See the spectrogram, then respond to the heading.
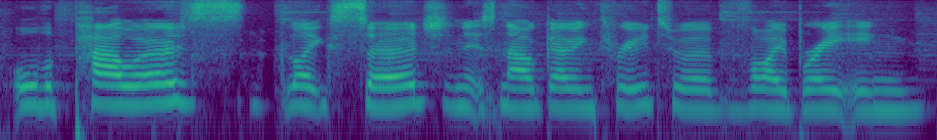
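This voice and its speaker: High-pitched British woman, cheeky podcast banter. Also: level tone, a little slow. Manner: cheeky, teasing, bawdy banter. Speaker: podcast co-host. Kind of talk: casual film commentary chat.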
